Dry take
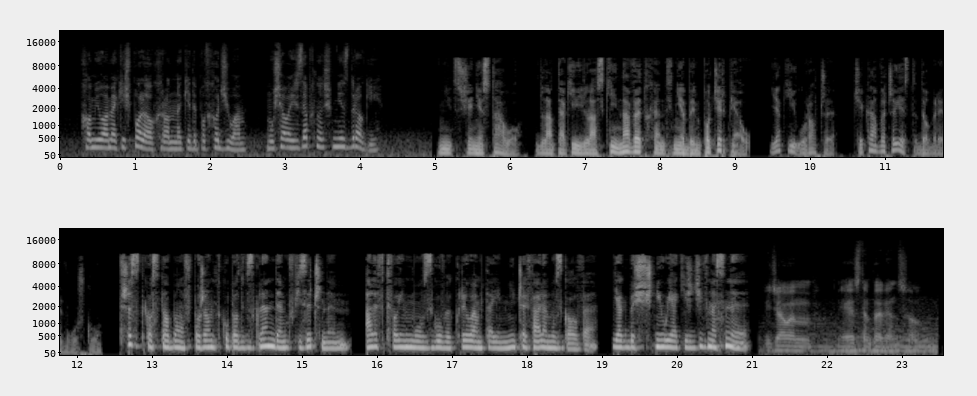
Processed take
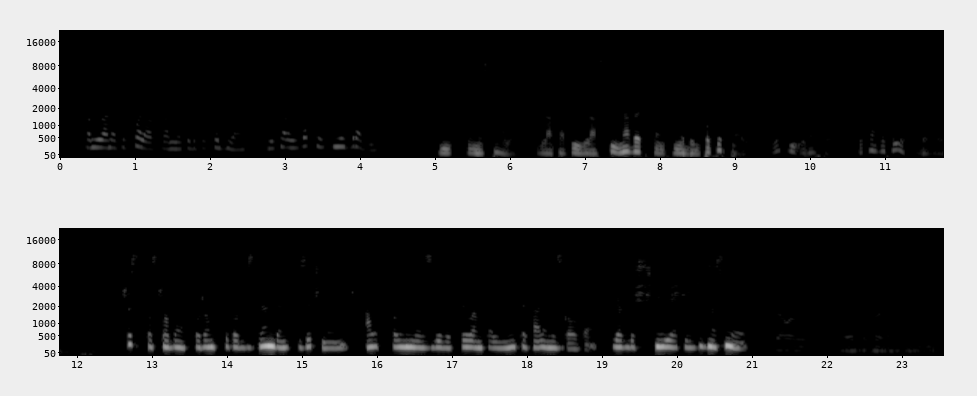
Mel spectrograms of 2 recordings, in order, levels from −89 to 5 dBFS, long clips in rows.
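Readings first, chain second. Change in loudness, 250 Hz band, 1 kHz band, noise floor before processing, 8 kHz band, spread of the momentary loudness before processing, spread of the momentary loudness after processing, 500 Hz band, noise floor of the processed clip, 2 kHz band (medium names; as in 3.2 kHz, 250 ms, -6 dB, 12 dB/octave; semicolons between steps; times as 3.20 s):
-7.0 dB, -8.0 dB, under -30 dB, -72 dBFS, under -35 dB, 17 LU, 23 LU, -23.0 dB, under -85 dBFS, under -40 dB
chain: repeats whose band climbs or falls 474 ms, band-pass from 3.6 kHz, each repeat 0.7 oct, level -2.5 dB; spectral contrast expander 2.5:1; trim -5 dB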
